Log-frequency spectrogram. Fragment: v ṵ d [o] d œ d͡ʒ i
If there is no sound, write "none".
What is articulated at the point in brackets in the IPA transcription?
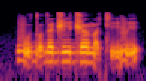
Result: o̰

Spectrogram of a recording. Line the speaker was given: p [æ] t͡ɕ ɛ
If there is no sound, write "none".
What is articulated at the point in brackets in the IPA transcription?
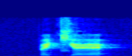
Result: ɛ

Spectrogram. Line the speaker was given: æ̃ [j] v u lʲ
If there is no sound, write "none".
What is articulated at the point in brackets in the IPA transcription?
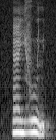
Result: j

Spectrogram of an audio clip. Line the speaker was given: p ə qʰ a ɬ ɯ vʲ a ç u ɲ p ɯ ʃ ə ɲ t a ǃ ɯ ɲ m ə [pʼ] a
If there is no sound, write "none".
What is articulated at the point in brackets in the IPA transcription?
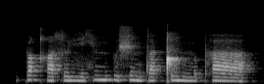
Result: pʰ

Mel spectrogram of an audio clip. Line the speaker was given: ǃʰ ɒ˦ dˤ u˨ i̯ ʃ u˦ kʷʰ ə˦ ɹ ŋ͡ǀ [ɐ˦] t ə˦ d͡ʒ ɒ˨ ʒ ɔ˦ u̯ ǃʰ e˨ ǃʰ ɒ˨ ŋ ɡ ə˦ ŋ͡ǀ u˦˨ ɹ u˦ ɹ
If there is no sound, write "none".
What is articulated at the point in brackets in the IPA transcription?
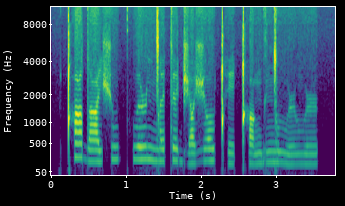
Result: ə˦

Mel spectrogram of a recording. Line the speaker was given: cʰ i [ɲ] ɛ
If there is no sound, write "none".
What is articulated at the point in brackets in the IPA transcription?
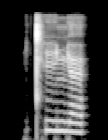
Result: ɲ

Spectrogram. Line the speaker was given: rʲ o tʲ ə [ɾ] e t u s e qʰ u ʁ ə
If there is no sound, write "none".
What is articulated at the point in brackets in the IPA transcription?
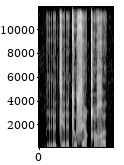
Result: ɾ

